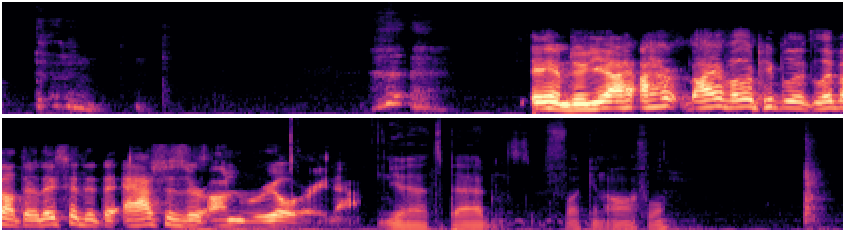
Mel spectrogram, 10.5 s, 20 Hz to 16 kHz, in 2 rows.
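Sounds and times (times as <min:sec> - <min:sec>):
person clearing throat irritated by wildfire smoke in California: 0:00.2 - 0:00.7, 0:02.3 - 0:02.8
person coughing from throat irritated by wildfire smoke in California: 0:00.2 - 0:00.7, 0:02.3 - 0:02.8
speech: 0:03.3 - 0:09.5.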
